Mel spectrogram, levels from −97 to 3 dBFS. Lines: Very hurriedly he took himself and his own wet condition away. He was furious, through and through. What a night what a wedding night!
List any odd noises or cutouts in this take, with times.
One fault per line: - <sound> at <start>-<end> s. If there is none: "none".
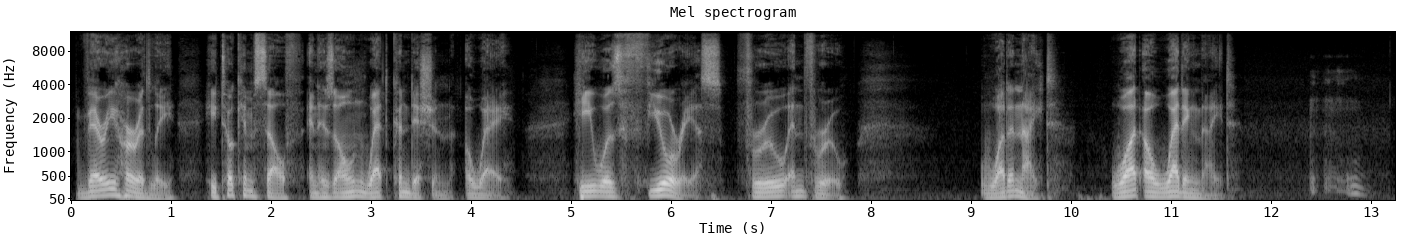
- throat clearing at 12.4-13.0 s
